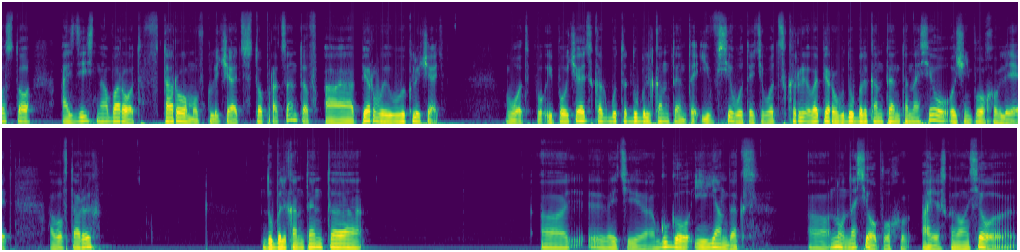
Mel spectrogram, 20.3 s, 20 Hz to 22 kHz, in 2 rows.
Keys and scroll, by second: 0.6 super+я, 6.3 super+я, 7.5 shift+super+я.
